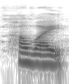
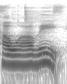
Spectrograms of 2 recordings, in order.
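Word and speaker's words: Huawei: तो ये है हवावे की, जिसको अक्सर गलत प्रोनाउंस कर रहे होते हैं, हवाई। नो, इट्स नॉट हवाई, इट्स हवावे।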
